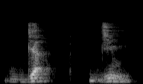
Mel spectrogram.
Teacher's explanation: makhraj daripada huruf Jim ada di tengah lidah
